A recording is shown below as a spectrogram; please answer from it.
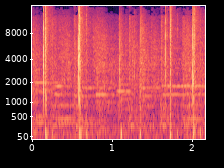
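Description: Dramatic background music with about half a dozen scattered, irregular gunshots, a battle sound effect of musket fire.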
